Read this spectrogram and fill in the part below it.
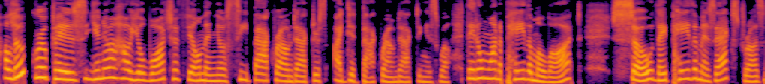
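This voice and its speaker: Woman guest, animated storyteller, dry close sound. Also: fairly high pitch, dry recording. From Canada, Edmonton. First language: English. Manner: animated, chatty storyteller with frequent fillers. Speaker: guest, interpreter and former actress. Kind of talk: casual podcast interview.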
